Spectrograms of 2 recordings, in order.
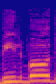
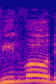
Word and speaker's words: Bilbao: Bu arada Bilbao değil Vilvao diye okunuyormuş.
